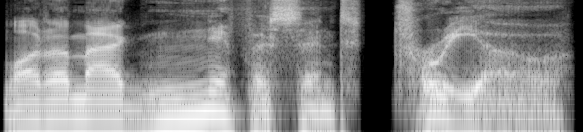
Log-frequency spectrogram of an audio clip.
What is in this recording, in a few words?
Male Human Triple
